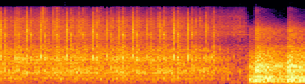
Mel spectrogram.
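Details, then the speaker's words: Lada Niva engine at idle: crisp light metallic ticking about three per second from a worn hydraulic lifter; lifter to be replaced without removing the camshaft. "данный стук был конкретно гидро компенсаторы его будем менять"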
